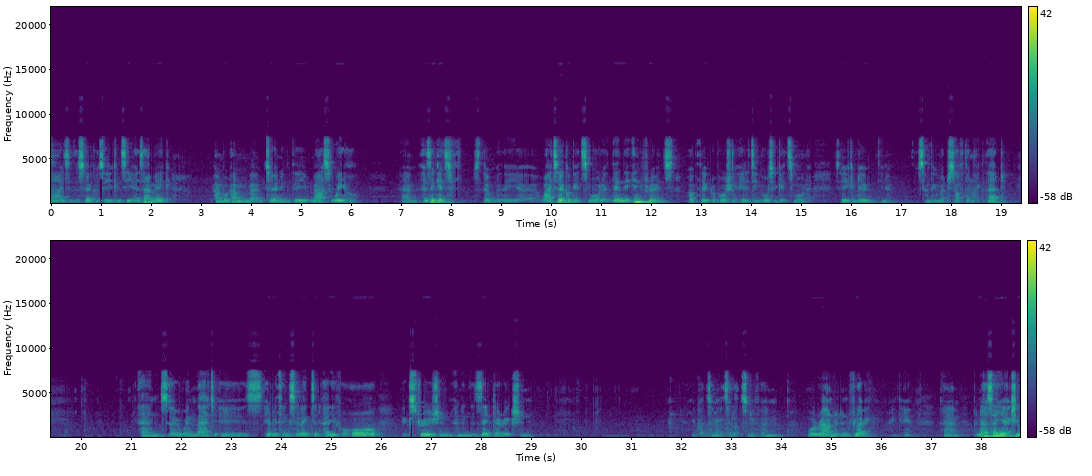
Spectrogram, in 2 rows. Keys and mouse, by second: 20.2 click, 25.1 a, 26.8 e, 30.1-34.3 middle drag, 36.0-37.3 middle drag.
